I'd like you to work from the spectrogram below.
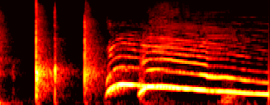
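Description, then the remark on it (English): Two sharp, loud hand claps in quick succession, a 'clap clap' for Ric Flair, followed at once by a long, high voiced whoop that slides slowly downward in pitch. “Can we get a clap clap Ric Flair?”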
